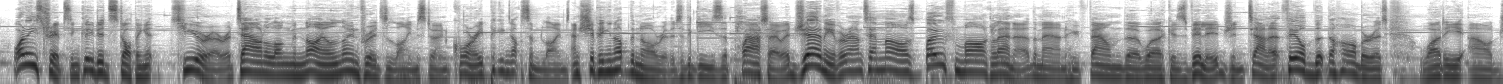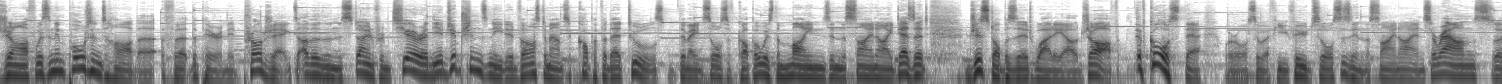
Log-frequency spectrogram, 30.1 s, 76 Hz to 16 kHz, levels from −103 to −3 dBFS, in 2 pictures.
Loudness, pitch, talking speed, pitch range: -28 LUFS, 120 Hz, 225 wpm, 105-150 Hz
